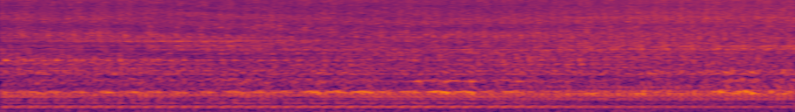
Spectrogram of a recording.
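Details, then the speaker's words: Steady idle with a thin, constant whine over it on a Hyundai Tucson at first start after head gasket work; owner suspects the belt bearing is too tight or failing, and the noise later fades. "That sounds like it. What is that noise? I think my bearing for my belt might be too tight or just going right now."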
